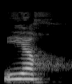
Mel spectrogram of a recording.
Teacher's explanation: For fatha, open your jaws, attach with kha. Kha will get sifa of rakhawa. Yakh, and ra will be heavy too.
